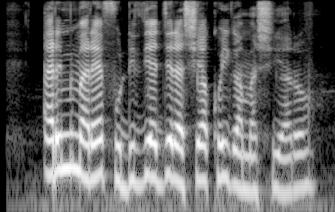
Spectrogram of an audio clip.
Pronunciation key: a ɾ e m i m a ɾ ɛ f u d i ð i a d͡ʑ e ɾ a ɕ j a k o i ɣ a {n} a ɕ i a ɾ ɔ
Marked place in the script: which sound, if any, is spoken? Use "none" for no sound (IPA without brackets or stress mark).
m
